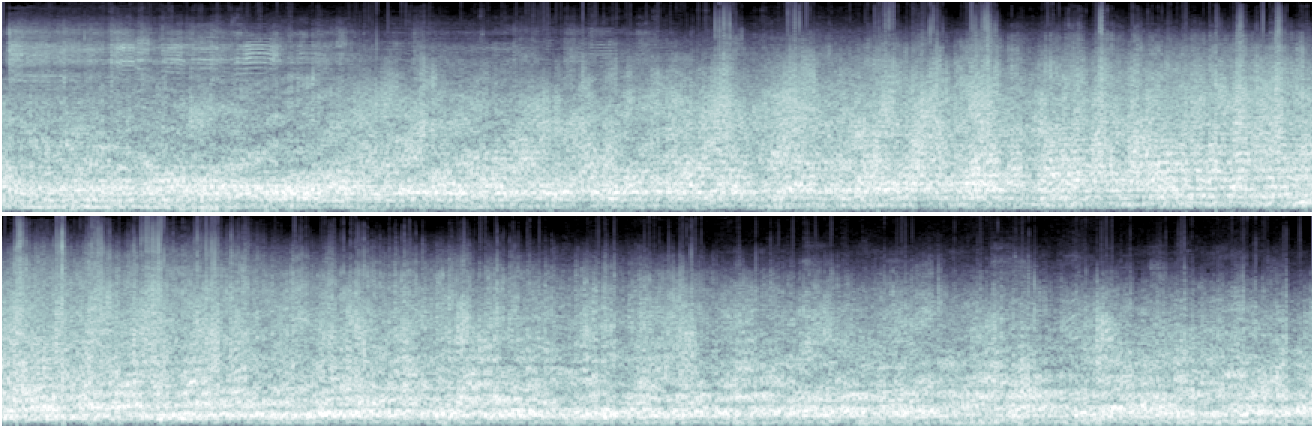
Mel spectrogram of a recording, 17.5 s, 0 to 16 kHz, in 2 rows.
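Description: Single-engine F-35A Lightning II jet fighter, its Pratt & Whitney F135 turbofan running at high power as it manoeuvres overhead. The jet noise is loud and continuous, with a ragged crackle strongest in the middle.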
